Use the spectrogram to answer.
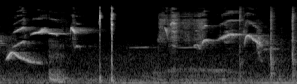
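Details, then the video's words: Oriental magpie-robin, a kacer, in a track meant to coax lazy birds into singing; brief descending whistle, sharp clicks, then a rising whistled phrase with a scratchy burst. "KACER GACOR Terapi agar Kacer Malas Bunyi nyaut ikut GACOR"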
